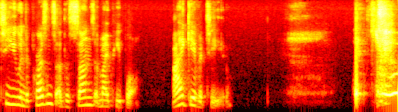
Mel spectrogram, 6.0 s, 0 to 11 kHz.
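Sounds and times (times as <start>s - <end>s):
speech: 0.0s - 3.6s, 5.6s - 5.9s
person sneezing: 5.3s - 5.9s.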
